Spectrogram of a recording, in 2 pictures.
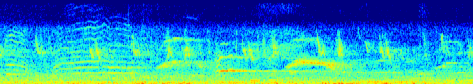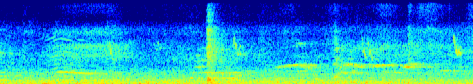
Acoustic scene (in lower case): residential area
